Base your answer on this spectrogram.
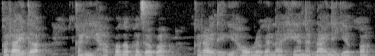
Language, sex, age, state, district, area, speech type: Manipuri, female, 30-45, Manipur, Bishnupur, rural, spontaneous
